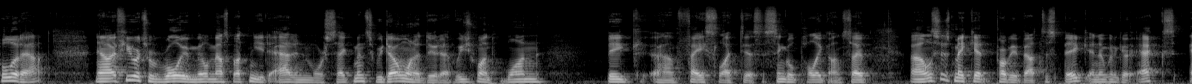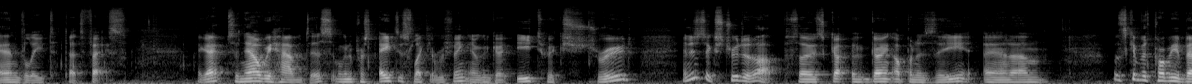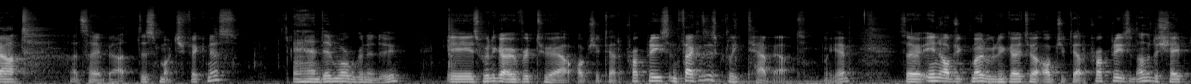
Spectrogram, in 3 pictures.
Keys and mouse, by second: 10.3-14.3 right drag, 11.3 x, 13.4 z, 14.3-18.8 drag, 15.6 a, 17.8 e, 18.8-35.7 right drag, 24.6 g, 29.6 click, 29.6 middle click, 31.2 Tab.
